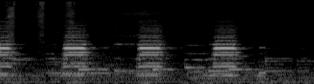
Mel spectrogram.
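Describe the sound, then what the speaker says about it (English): A neighbor's car alarm blaring nearby in repeated honking bursts, about four loud pulses at a steady rhythm with quieter gaps between. "my lovely neighbors with their annoying car that constantly, the alarm's constantly going off on the damn thing"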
